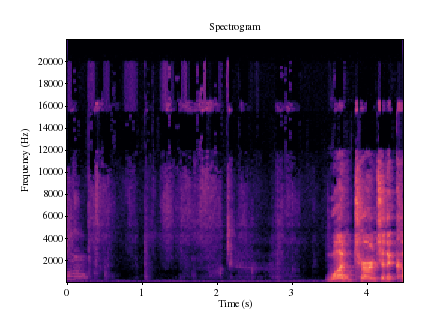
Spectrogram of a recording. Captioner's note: page turning; child gurgling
